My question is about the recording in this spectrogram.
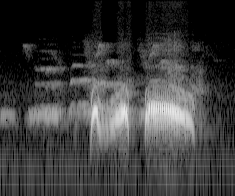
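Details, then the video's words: Spotted dove cooing in a sequence meant to provoke wild doves: soft low murmurs lead into a short hooked coo and a long, steady, hollow coo. "Tiếng Cu Gáy Giọng Hạp BổI [ GÁY GỌI,THÚC,GÙ ] Kích Bổi Nhanh Nổi"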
